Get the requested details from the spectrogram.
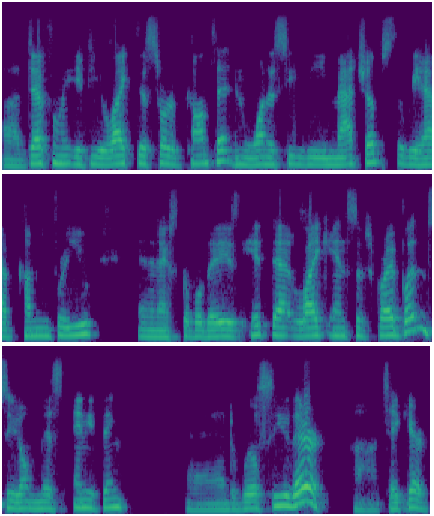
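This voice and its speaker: Speaking at a very fast pace, a man with a fairly high pitch sounds somewhat breathy, with ordinary pitch variation. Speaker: esports show host. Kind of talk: casual chat. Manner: halting.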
